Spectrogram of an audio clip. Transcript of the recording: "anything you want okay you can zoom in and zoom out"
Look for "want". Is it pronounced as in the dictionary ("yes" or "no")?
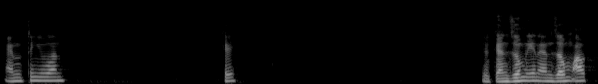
no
